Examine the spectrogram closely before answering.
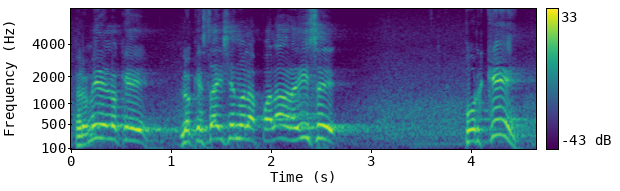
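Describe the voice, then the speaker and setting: A man with a high voice preaches to his congregation, slowing down to read scripture aloud. A faint hiss of noise sits behind him in the church room. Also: animated, fairly bright tone, poor audio. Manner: preaching with long pauses, reading scripture slowly. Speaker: pastor. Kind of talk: sermon. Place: church hall.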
